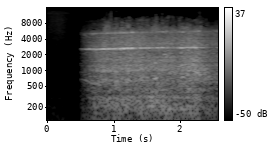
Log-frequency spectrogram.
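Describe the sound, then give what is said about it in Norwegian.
A loud, steady aircraft engine roar kicks in after a brief quiet moment, a broad rumbling drone with a sustained high whine running through it, continuous; a plane dropping food supplies for displaced people in South Sudan. “Fly dropper forsyninger til noen av de mange sørsudanerne som har måttet flykte hjemmefra det siste året.”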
